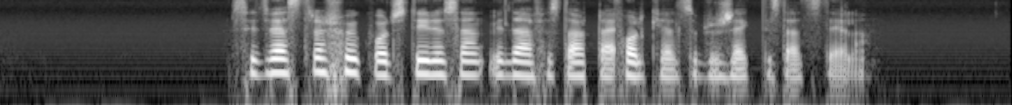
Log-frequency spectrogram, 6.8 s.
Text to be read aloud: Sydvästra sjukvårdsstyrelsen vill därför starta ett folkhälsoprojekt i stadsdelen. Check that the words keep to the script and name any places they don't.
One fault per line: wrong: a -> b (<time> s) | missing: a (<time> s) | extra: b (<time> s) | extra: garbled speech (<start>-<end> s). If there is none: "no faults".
missing: ett (4.1 s)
